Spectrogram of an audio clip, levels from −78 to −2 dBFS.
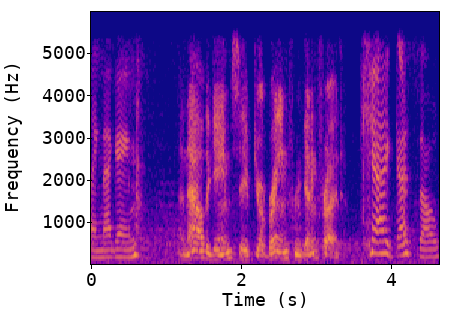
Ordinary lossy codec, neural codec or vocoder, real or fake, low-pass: AAC, 48 kbps; none; real; 5.4 kHz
